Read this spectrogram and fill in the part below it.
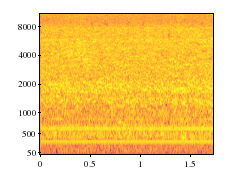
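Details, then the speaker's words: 2017 Corvette Z06 with a new 416ci stroker on its first start, run briefly with no coolant so it heats up fast. A steady, even whoosh with faint constant hums and no rattle or scrape is the electric cooling fan kicking in and running cleanly. "can hear the fan kicking in good news is no fire cranked up first crank sounds amazing"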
